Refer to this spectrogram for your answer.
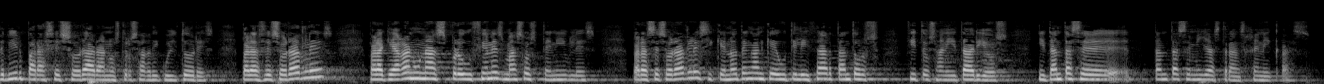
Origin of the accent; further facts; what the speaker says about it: Guadalupe, Extremadura, Spain; empezáramos la campaña en Guadalupe, en mi pueblo, que tiene 2.000 habitantes y es un pueblito de montaña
